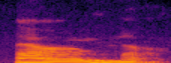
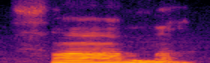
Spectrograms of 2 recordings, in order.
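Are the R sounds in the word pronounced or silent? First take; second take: pronounced; silent. First: Both R sounds in the word are pronounced. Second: Both R sounds in the word are dropped. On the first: "esses R's vão ser pronunciados" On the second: "esses dois R's nessa palavra não vão ser pronunciados"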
